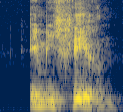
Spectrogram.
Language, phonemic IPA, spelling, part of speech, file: Dutch, /ˌɪ.miˈɣreː.rə(n)/, immigreren, verb, Nl-immigreren.ogg
- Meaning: to immigrate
